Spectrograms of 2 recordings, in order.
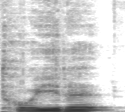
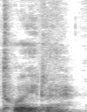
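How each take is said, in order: First: The pitch stays flat with no drop. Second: The pitch has an accent with a drop. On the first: This is the common everyday way people say it. "I've heard pronounced toire flat quite a bit" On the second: This is the dictionary standard form. "just in case you want to impress your local N H K reporter or announcer"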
